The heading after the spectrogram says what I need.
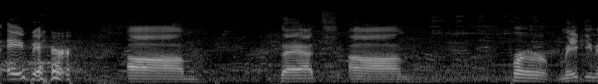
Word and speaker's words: Abear: Uh shout out to team uh Abear or Herbert, whichever pronunciation, I forget which one it is. It's Abear.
